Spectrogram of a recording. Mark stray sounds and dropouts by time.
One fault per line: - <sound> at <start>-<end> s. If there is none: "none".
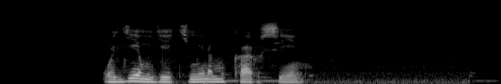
none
